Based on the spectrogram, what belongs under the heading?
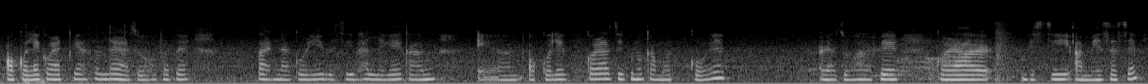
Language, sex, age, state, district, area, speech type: Assamese, female, 18-30, Assam, Golaghat, urban, spontaneous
